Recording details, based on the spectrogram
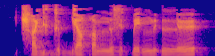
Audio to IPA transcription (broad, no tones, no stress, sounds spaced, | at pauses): ʈ͡ʂʰ ɑ ɡʲ u ɡ ø b ɡʲ ɑ qʷ ɑ m n u z ø k͡p e ŋ͡m y ʔ lː ø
